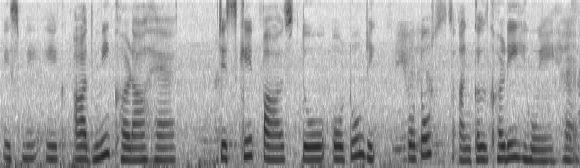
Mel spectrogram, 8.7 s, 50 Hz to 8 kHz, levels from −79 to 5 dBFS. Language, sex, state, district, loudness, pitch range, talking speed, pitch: Hindi, female, Punjab, Fazilka, -15 LUFS, 210-235 Hz, 105 wpm, 220 Hz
